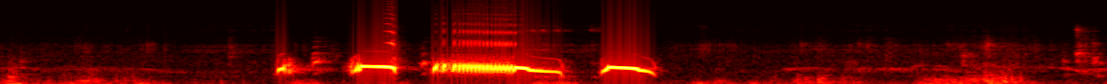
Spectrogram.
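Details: Spotted dove urging coo, a lure for training decoy birds: one phrase of a short note, a clear coo, a long rough rolling coo and a falling last coo, set against low rumbling background noise.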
